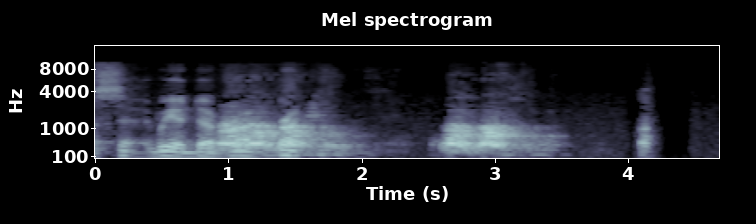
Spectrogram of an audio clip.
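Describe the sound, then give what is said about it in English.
Dogs bark in two drawn-out, loud bursts, then let out one short final bark after a brief pause. “sorry, I have dogs here.”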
